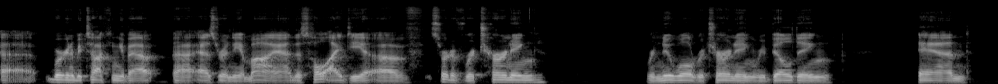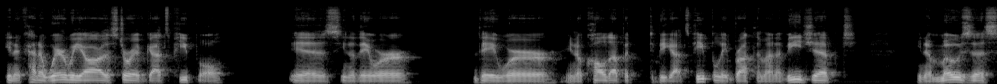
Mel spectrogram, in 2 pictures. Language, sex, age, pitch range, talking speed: English, male, 30-49, 80-100 Hz, 175 wpm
